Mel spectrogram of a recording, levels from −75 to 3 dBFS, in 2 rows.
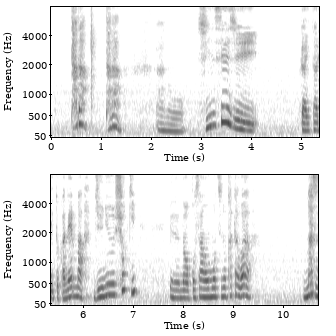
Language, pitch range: Japanese, 170-255 Hz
